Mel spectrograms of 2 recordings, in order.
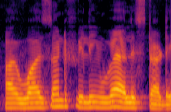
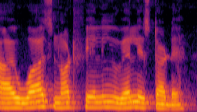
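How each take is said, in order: First: 'Was not' is contracted into one word. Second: 'Was not' is said as two full words.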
